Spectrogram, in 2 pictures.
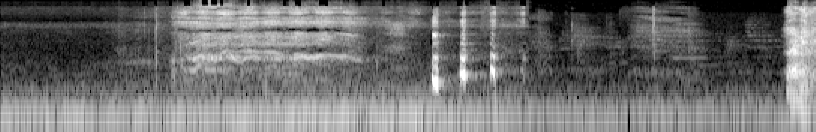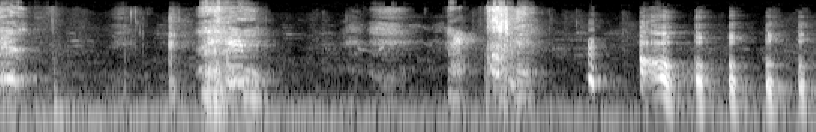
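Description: Baby sneezing: small sharp bursts in a quick cluster, then several more close sneeze-like puffs and a rapid string at the end, set over a quiet low hum with some babbling.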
